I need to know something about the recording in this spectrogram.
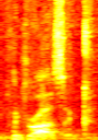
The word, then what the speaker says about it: Pedrazic: Pedrazic. Oh, like it's exactly the way it's written.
